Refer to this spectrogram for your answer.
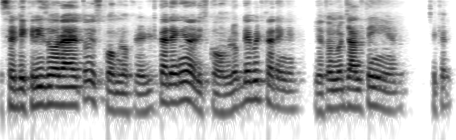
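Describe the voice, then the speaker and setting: A man with an Indian accent and a slightly hoarse voice, teaching step by step and checking in with rhetorical questions. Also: mid-range voice, fast talker, a little hiss or hum. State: slightly hoarse, sore throat. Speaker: accountancy teacher. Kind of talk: explanatory lesson mixing Hindi and English.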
